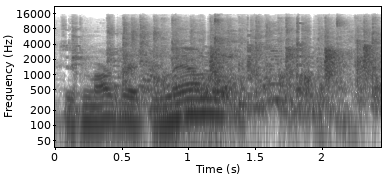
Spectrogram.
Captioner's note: audience applauds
